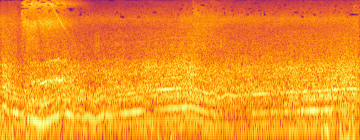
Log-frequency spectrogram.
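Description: A race car in GTA accelerates with a buzzing, rising engine note while its tires squeal and skid. The sound is continuous and fairly loud, with no talk over it.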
